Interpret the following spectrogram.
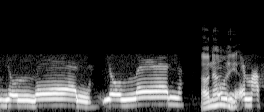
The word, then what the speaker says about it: Yoline: When I pronounced my name to her, I did not say it had a diacritic mark over the first E. You know, in French, there's a diacritic mark with a backward slash on the E.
